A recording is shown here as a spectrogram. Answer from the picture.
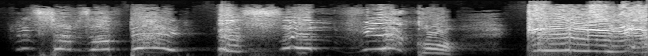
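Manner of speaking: high, crying wail over the dead; crying shout. Real, not acted. Preacher mourning slain Christians to the congregation, crying shout. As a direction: cry it out, grief breaking through the shout.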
